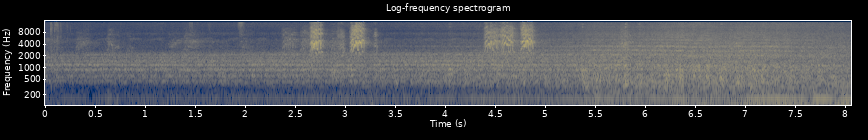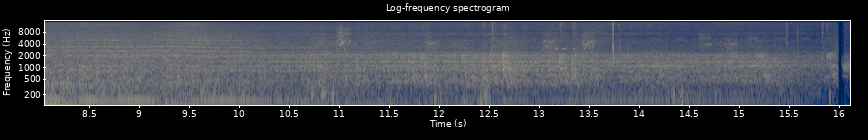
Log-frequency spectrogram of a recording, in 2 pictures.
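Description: Renfe Media Distancia regional passenger train approaching and passing close by. Its sound builds to loudest about halfway through, with a low hum that drops in pitch as it goes past, then fades away. There are a few sharp clicks shortly before it arrives.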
